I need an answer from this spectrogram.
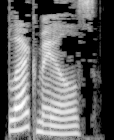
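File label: "blackmails", British English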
